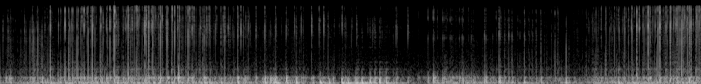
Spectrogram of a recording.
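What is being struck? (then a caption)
Steel wire-mesh microphone grille. Long acrylic nails of both hands scratch across the bare, hollow, fist-sized spherical steel wire-mesh grille of a microphone. A dense, continuous rumbling scratch sits heavy in the low end, with fast gritty strokes flickering up into bright highs and a brief dip in level partway through.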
